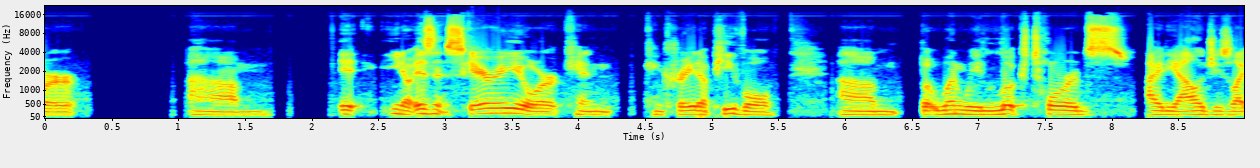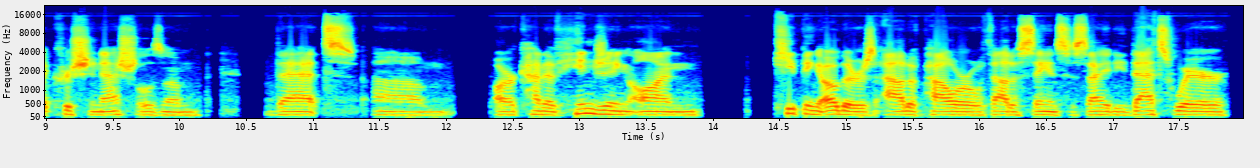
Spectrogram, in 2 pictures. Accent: Northern Indiana, United States; Northern Indiana

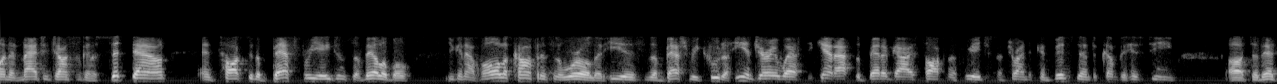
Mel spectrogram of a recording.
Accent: Bahamas; I'm from the Bahamas. I grew up in salt water

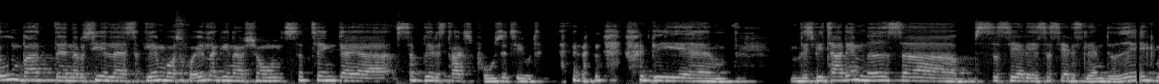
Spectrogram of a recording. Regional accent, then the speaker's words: Ishøj, Capital Region of Denmark, Denmark; rigtig meget i Ishøj, hvor, hvor jeg er vokset op

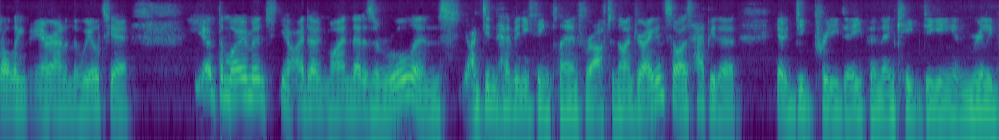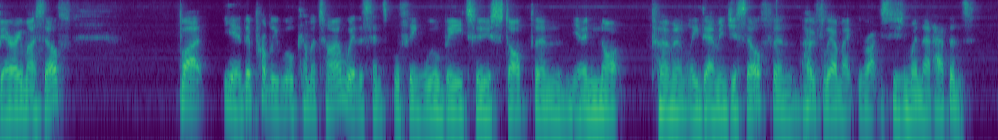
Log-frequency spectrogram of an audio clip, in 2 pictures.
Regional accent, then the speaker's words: Perth, Western Australia, Australia; moved away as an adult; now in Hong Kong; I came from Perth

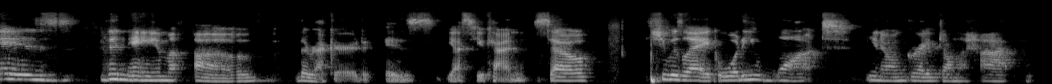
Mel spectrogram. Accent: Midwest, United States; I'm not a fashionista like that. I'm just not. I'm from the Midwest. So I like to wear Packer gear and sweaters

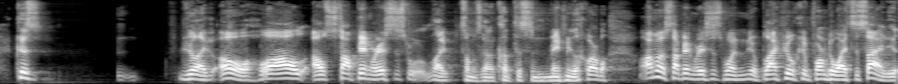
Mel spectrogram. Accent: Chicago, Illinois, United States; moved away; growing up in Chicago

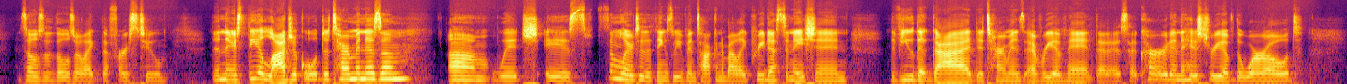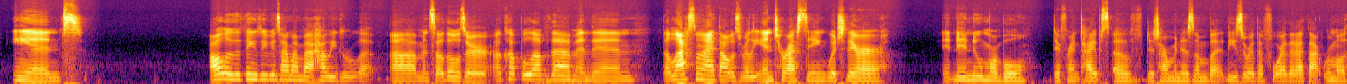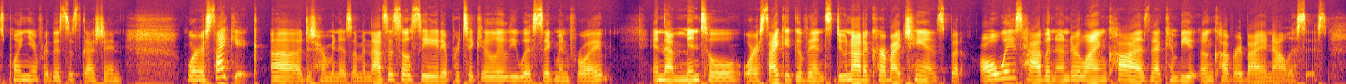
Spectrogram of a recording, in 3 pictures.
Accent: Oklahoma, United States; I'm from Oklahoma and the Bible Belt.

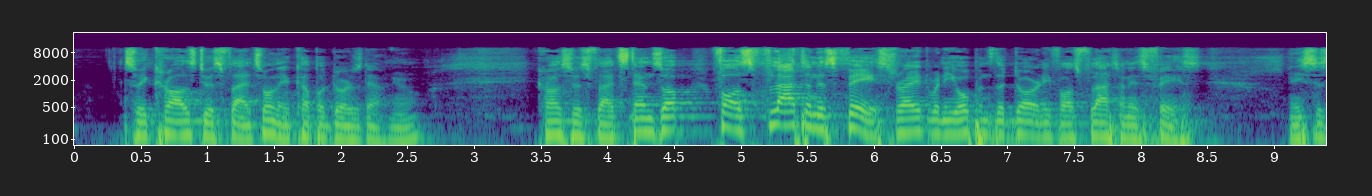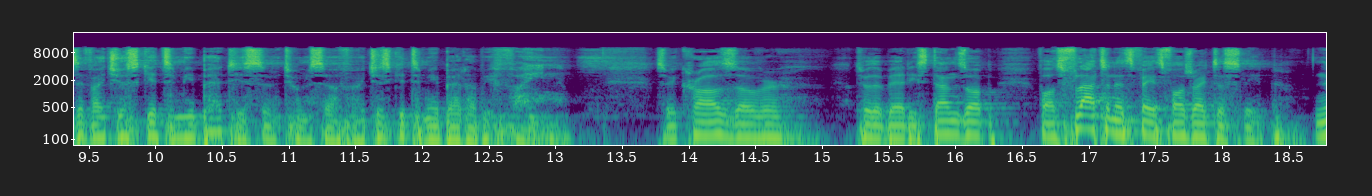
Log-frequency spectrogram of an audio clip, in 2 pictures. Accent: Binghamton, New York, United States; now in Pittsburgh, United States; Originally, I'm from Binghamton, New York, but now I live in Pittsburgh.

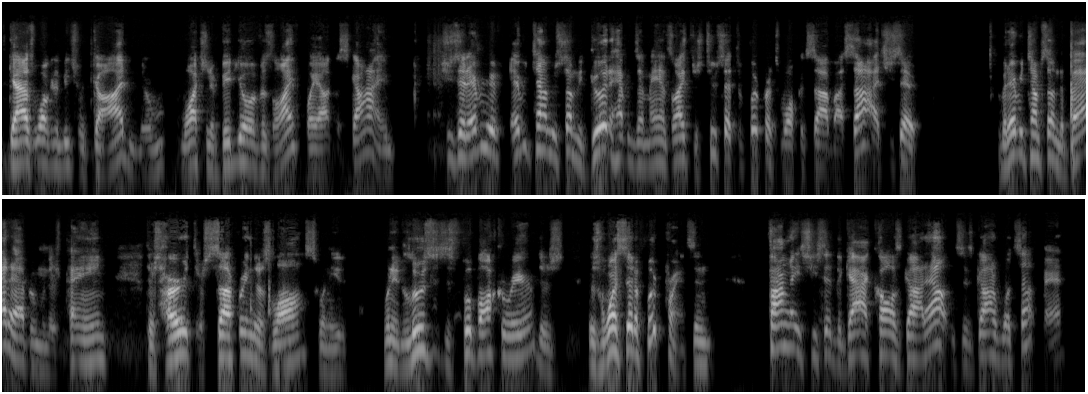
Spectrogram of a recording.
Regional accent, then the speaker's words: Port Arthur, Texas, United States; We grew up in Port Arthur.

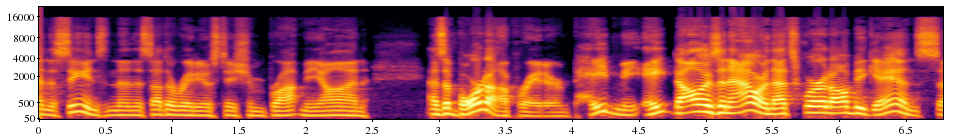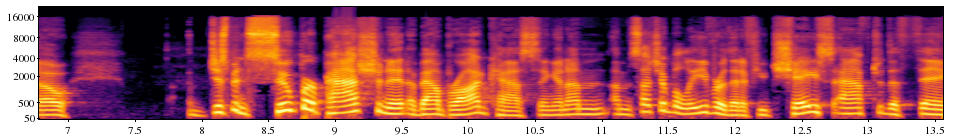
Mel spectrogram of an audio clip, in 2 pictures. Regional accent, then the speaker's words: Pickering, Ontario, Canada; moved away as an adult; also born or lived in Cleveland, Ohio / Miami, Florida; I grew up in Pickering, Ontario, just outside of Toronto.

